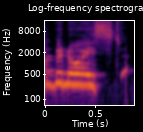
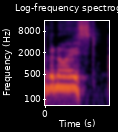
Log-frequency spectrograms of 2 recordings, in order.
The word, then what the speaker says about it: Benoist: The chat is already going crazy discussing Melissa Benoist, who is from Supergirl.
